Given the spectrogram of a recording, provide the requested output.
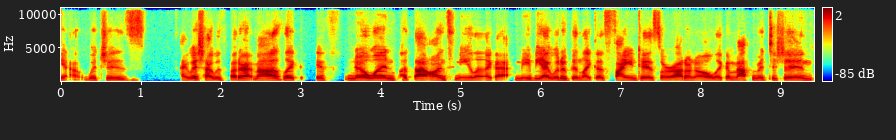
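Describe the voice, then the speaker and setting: Soft-spoken and in a Canadian accent, a woman talks at a moderate pace with monotone, flat intonation. The sound is dry and close with no echo, and the background is quiet. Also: medium pitch for a woman. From Canada. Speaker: podcast guest. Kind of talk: casual chat.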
